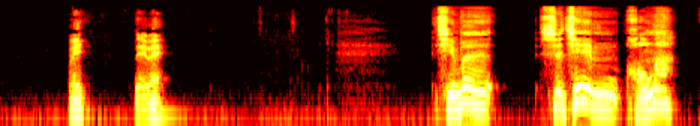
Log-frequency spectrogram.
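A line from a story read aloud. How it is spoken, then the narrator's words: Slightly accented voice. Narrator (Chinese): 似乎还有些口音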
